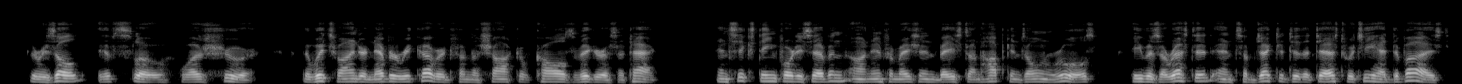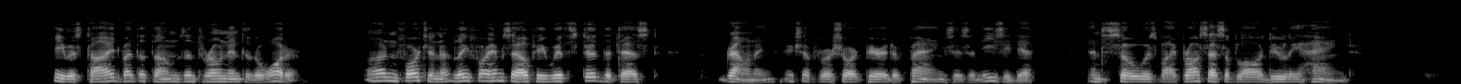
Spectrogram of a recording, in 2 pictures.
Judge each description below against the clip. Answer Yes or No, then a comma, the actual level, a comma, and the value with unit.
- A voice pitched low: Yes, low, 130 Hz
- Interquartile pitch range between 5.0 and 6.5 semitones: No, average, 3.4 semitones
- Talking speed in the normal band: Yes, average, 160 wpm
